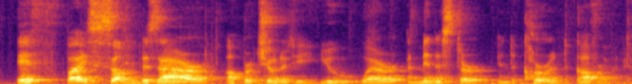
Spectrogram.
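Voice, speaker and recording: Speaking with an Irish accent, a man with a fairly high pitch talks at a fairly slow pace with hardly any pauses, lively intonation and big swings in loudness over noticeable background noise. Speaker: moderator, diplomat. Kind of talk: panel talk.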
